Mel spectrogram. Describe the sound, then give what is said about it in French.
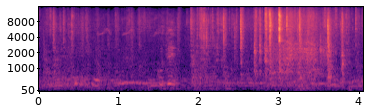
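Several pigeons kept by a pigeon fancier in Denain, France, coo in low, throaty murmurs, overlapping in a steady soft burble, with scattered fluttering and shuffling noises rising toward the end. “Parler aux pigeons, bon, on n'attend pas une réponse bien sûr, mais bon, on aime leur parler.”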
